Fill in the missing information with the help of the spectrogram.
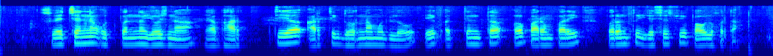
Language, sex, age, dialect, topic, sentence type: Marathi, male, 18-24, Southern Konkan, banking, statement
